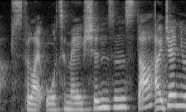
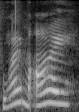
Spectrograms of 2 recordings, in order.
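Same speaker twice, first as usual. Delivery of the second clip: exasperated; 8 semitones higher than usual. Real, not acted. Complaining to viewers about the ban, exasperated and laughing. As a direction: throw up your hands, why me. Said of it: "so frustrating".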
